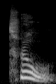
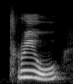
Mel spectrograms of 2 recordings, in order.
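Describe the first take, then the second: First: The vowel is a plain 'oo' sound. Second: The vowel is a 'yoo' sound. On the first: The speaker calls it right. "it is threw" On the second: The speaker calls it wrong. "this one is not threw"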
